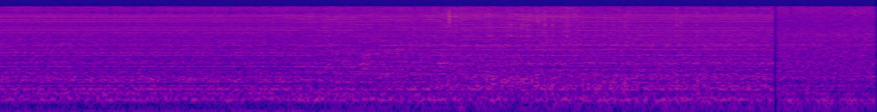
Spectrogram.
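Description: Steady whirring hum of a running desktop computer's cooling fans, with a brief dropout near the end.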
